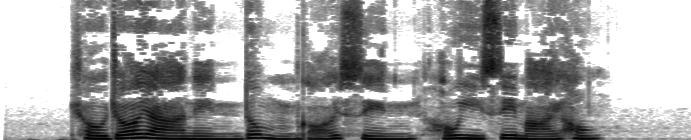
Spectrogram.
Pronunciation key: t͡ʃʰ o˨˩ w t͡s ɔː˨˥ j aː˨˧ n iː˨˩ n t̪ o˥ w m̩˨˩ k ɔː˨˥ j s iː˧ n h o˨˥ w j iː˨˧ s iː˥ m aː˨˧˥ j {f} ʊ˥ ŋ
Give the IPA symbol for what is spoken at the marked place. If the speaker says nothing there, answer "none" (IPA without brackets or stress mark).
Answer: h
